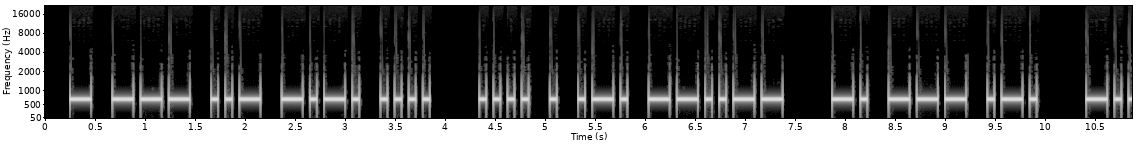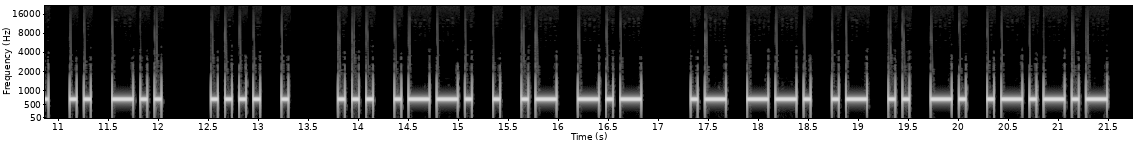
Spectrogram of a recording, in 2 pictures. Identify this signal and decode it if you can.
Morse code, heard as a keyed tone, about 17 wpm, 700 Hz. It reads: TOUCH HER, NOR DID HE SPEAK AGAIN.
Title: Sentences from Top 1500 Words 17wpm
